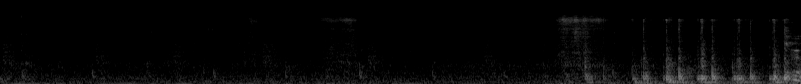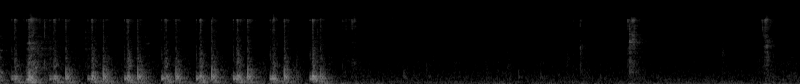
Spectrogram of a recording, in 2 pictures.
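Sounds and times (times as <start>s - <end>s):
person chewing food: 13.5s - 14.6s, 15.2s - 16.0s.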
